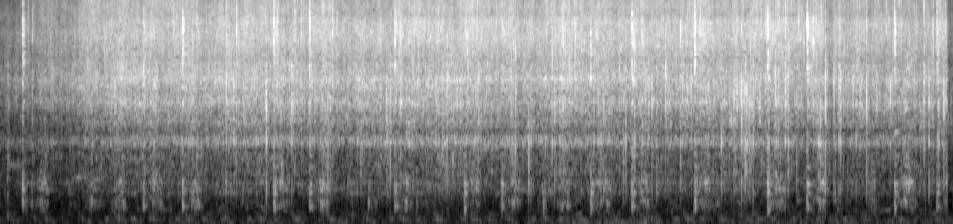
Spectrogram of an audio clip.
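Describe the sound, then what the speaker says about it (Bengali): Ginger and garlic paste fries in a pan with a loud, continuous sizzle and crackle, steady and close throughout, with faint rhythmic stirring scrapes and no voices. "আমার আদা রসুনটা ভাজা হয়ে গেছে।"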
